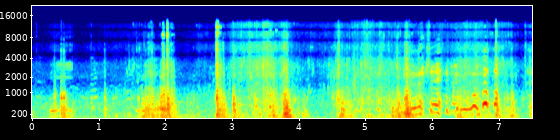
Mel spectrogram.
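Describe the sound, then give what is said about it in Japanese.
Hollow knocks, creaks and sloshing water as people clamber into a small rowboat, with wind buffeting the microphone and voices chattering throughout. “大丈夫じゃないよ目がマジだよだって15年ぶりぐらいだもんボート”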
